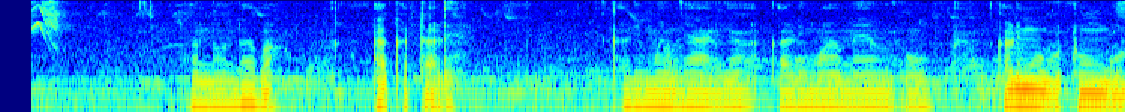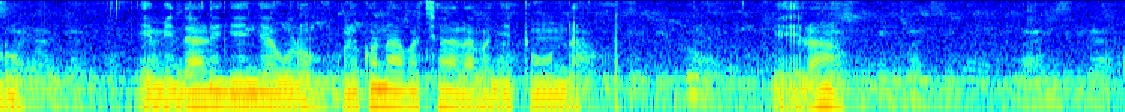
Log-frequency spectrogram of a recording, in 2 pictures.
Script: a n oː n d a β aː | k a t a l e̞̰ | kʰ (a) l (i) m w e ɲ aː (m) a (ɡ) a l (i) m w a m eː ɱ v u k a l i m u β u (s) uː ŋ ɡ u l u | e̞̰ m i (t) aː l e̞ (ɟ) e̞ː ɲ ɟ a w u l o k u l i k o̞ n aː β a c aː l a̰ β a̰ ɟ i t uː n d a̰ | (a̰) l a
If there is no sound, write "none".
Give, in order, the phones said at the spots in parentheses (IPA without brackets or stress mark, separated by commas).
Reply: a, i, ɲ, k, i, t, d, ɟ, ḛ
